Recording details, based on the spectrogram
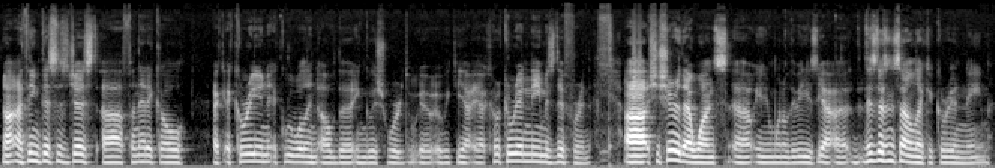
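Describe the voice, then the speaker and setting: A man's voice: fairly high pitch, fairly even intonation, moderate pace, hardly any pauses. A man hosting his own channel, rambling and thinking aloud in a casual explanatory vlog, with many fillers. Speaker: channel host.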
